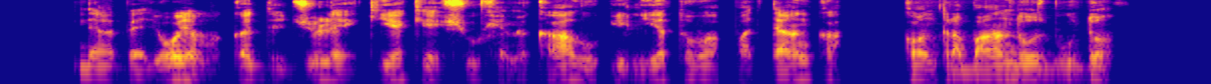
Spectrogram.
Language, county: Lithuanian, Marijampolė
